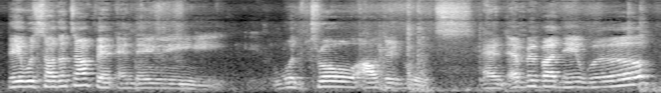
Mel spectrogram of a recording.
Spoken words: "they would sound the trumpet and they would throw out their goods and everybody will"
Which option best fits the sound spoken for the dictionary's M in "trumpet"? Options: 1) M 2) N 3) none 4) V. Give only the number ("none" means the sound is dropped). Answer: 3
